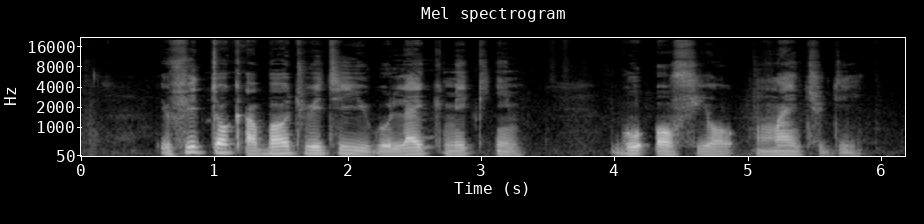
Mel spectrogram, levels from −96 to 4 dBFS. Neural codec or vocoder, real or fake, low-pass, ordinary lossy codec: none; real; none; none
